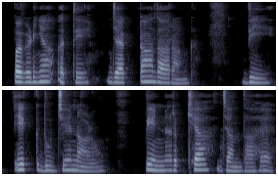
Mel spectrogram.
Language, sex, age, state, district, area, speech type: Punjabi, female, 45-60, Punjab, Jalandhar, rural, spontaneous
